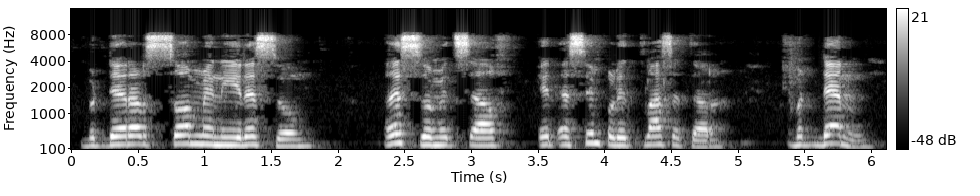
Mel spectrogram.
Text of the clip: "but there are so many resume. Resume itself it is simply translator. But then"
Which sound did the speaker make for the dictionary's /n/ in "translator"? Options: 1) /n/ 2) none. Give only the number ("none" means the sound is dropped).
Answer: 2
